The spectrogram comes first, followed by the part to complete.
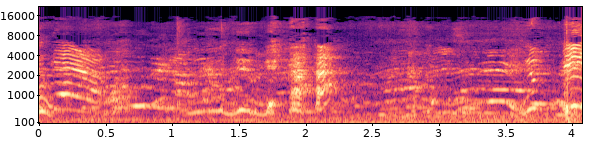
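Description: Children's voices calling and chattering, with a couple of brief sharp cracks about two seconds in.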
